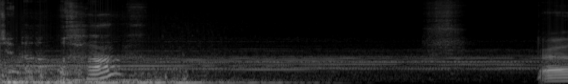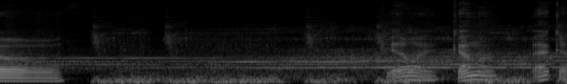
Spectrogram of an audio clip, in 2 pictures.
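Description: A small submarine's motor hums steadily underwater.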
